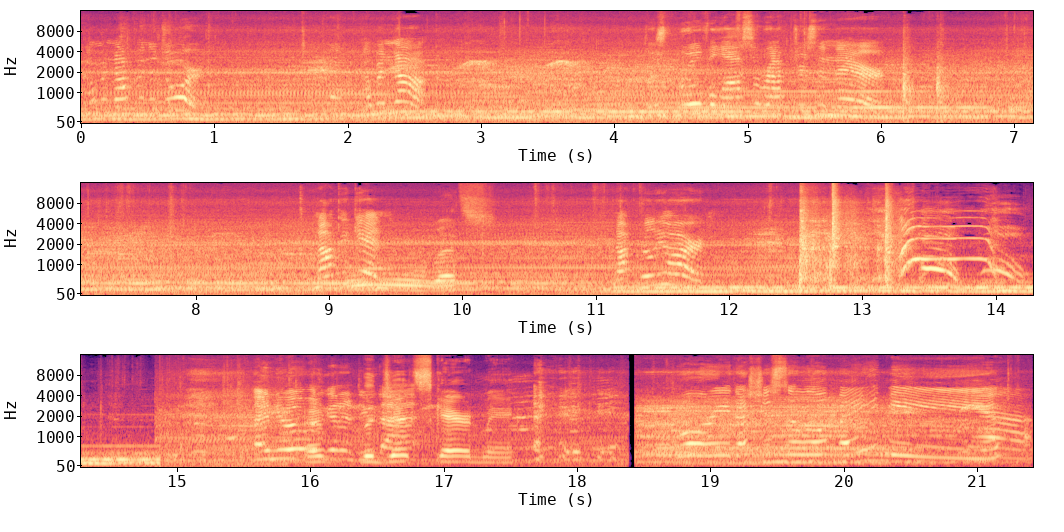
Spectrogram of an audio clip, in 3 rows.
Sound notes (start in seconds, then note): 13.2 screams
